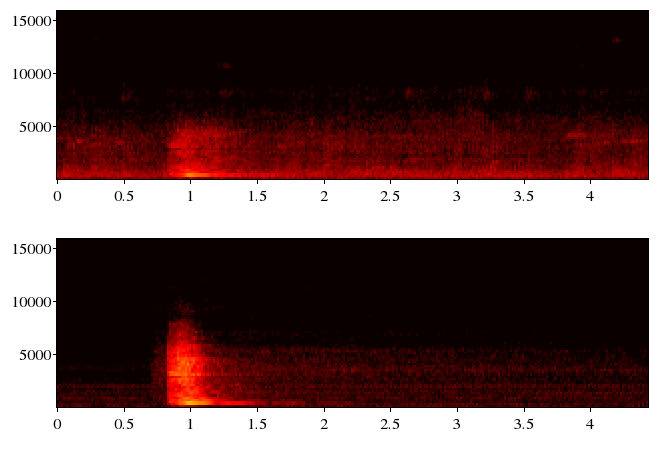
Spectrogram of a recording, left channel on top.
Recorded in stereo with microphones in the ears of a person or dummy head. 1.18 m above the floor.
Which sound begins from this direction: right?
A violin, at 0.8 s.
